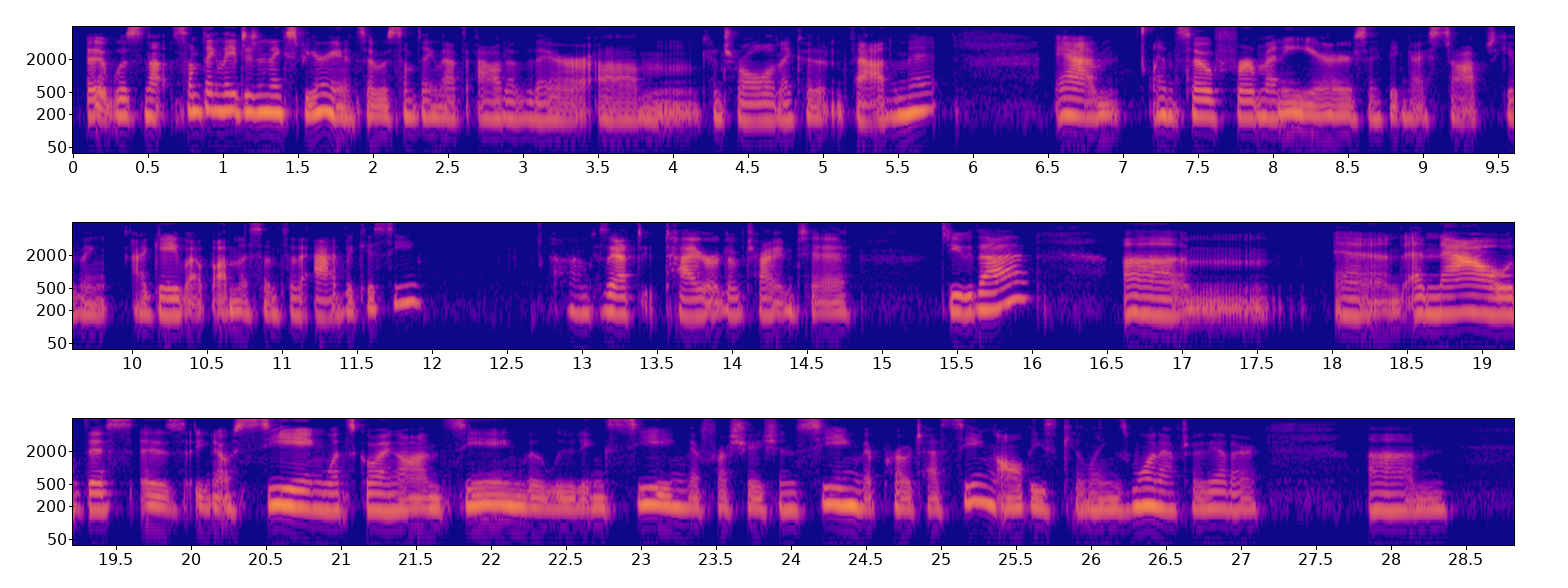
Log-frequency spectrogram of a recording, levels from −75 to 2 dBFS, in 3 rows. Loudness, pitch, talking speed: -31 LUFS, 175 Hz, 165 wpm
